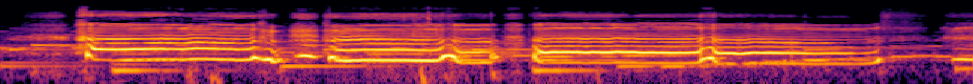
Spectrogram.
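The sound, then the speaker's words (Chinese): A little piglet girl in a children's story cries in a drawn-out wail: long, steady, sustained tones with a few brief breaks between them, loud throughout. “没想到他听见有人在哭。”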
